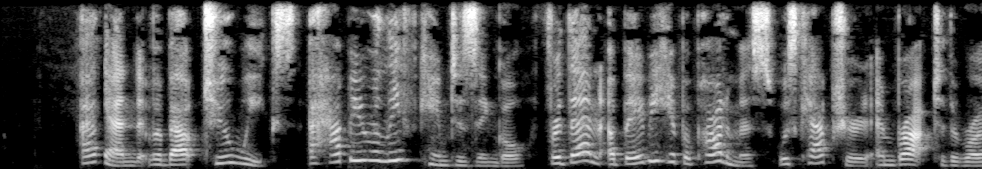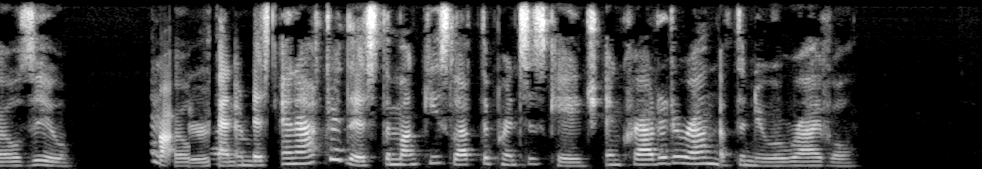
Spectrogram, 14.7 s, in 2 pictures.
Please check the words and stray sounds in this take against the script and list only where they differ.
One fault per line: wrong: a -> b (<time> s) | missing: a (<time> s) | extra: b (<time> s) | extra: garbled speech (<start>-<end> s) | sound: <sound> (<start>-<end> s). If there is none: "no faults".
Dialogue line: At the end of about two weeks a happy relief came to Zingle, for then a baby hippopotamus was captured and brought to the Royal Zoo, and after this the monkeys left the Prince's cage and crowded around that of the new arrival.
missing: the (0.8 s)
extra: garbled speech (8.5-9.4 s)
missing: that (12.8 s)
